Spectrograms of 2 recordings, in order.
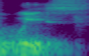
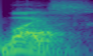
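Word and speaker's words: Weiss: uh is uh so I've attributed this to whis there's a it's usually called whis's conjecture but it's kind of a folklore actually it's Vice me it's benj Vice you pronounce his last name Vice okay vice vice it is um sorry about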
